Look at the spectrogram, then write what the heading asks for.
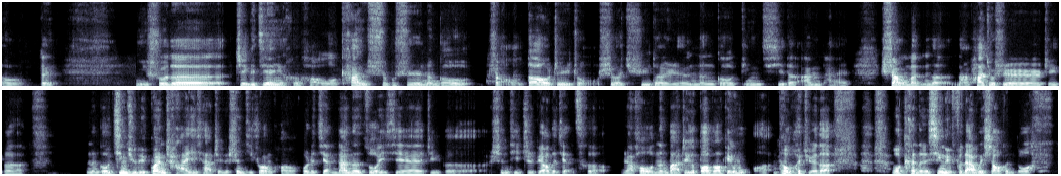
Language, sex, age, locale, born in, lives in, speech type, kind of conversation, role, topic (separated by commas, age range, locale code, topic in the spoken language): Chinese, male, 45-49, zh-CN, China, United States, conversation, advice, user, 你能描述一下照顾年迈父母后生活负担突然增加的情况吗？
